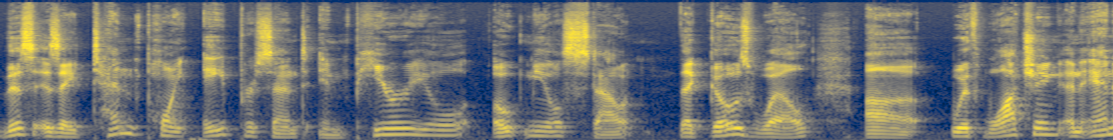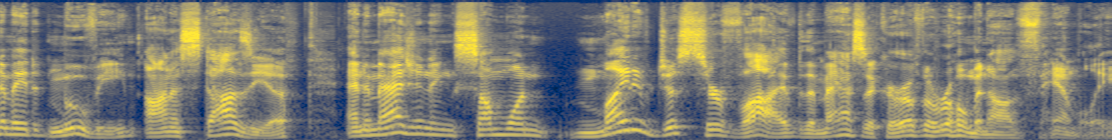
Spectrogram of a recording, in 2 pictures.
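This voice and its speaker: There's vocal fry in this man's medium-pitched voice. He speaks fairly slowly, and his pitch swings very widely. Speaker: good news livestream host. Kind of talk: casual livestream news chat. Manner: casual, halting with fillers.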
